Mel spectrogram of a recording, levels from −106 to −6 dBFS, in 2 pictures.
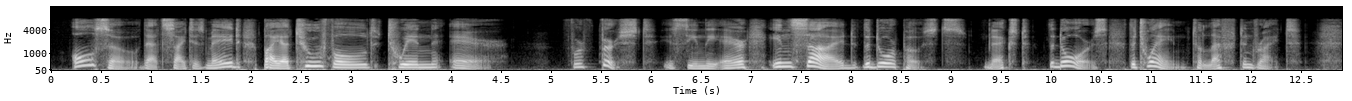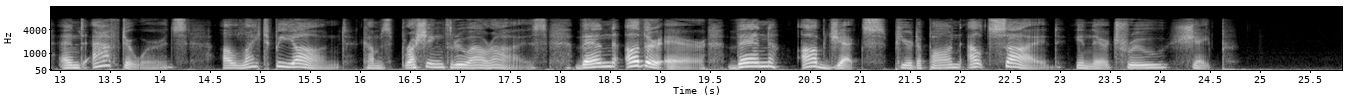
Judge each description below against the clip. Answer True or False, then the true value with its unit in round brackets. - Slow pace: True (120 wpm)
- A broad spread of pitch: True (6.6 semitones)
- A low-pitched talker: False (170 Hz)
